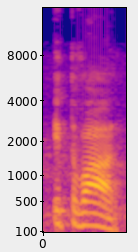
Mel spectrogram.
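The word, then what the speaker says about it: اتوار: जोड़ के आप पढ़ें अलिफ ते इत वाव अलिफ वा इत वा रे साकिन इतवार रिपीट करें।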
